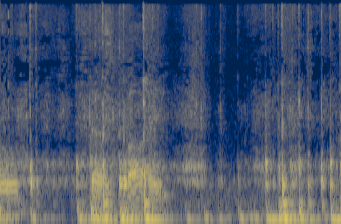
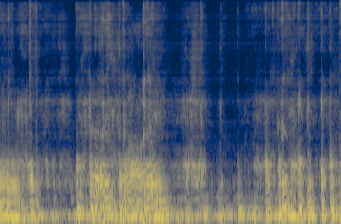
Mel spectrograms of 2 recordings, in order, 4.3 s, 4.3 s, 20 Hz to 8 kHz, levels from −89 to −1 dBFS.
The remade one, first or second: second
